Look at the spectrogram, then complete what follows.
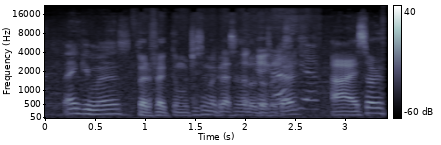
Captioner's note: speaking Spanish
